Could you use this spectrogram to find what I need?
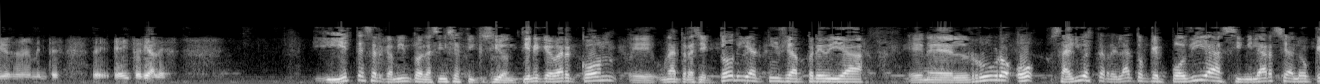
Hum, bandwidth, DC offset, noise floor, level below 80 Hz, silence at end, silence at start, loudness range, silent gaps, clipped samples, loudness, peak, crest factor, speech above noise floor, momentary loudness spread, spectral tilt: none; 8 kHz; under 0.1%; -42 dBFS; -40 dBFS; 0 s; 0 s; 4 LU; none; 0.1%; -13 LUFS; 0 dBFS; 14 dB; 29 dB; 9 LU; -7 dB/octave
